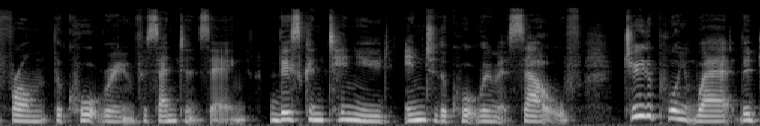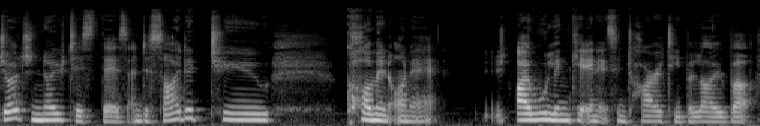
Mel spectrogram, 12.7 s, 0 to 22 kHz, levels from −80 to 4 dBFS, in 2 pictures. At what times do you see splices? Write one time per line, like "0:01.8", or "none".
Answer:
0:02.2
0:10.6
